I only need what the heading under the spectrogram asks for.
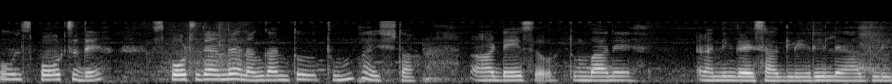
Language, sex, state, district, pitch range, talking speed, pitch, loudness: Kannada, female, Karnataka, Dakshina Kannada, 180-225 Hz, 120 wpm, 195 Hz, -17 LUFS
